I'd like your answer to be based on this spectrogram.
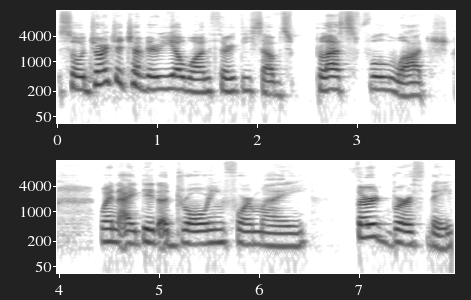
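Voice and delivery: ordinary talk, nothing marked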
